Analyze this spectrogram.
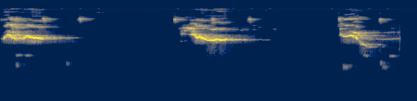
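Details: Common hill myna giving three loud whistled calls spaced about two seconds apart. Each call slides downward from a high, bright note into a lower, fuller tone, and the background is quiet between calls.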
